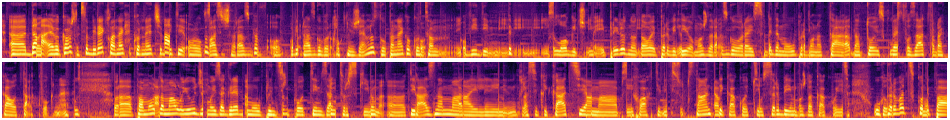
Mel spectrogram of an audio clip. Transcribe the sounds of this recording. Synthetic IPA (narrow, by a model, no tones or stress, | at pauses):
əd̪aʔeʋokaoʃt̪osambiɾeklˠanekako̞neːt͡ɕebit̪iʔoʋoklˠasi̥t͡ʃnaɾazɡoo̰obɾazɡoʋoɾokɲiʒeːʋnost̪upane̞kakosamḭʋid̪imḭislˠo̞ɡit͡ʃnḭipɾiːɾod̪nod̪ao̞ʋajpr̩ʋiiomo̞ʒd̪aɾaa̰zɡoʋoɾaisʋed̪emoupɾaʋonat̪anat̪o̞iskuːst̪ʋozaːt̪ʋoɾakaot̪a̰kʋo̰ɡnḛuspamo̞ʒd̪amalˠoiuːd͡ʑemoizaɡɾebamoupɾint̪iipot̪iːmzat̪ʋoɾskimt̪iaznamailiklˠasifikaːt̪sijamapsixoakt̪iʋnixsupst̪ant̪ikakojet̪ousr̩biimo̞ʒd̪akakojeuxxrʋat̪skomjpa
